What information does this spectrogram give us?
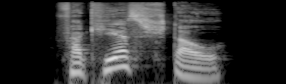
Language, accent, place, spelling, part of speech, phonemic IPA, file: German, Germany, Berlin, Verkehrsstau, noun, /fɛrˈkeːrsˌʃtaʊ̯/, De-Verkehrsstau.ogg
- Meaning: traffic jam (situation in which road traffic is stationary or very slow)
